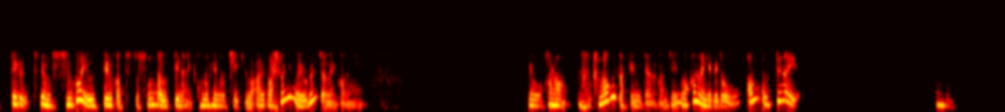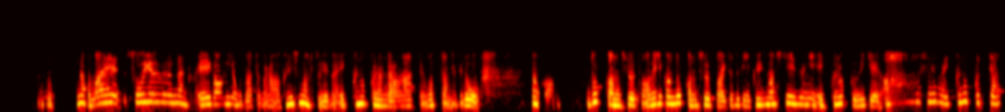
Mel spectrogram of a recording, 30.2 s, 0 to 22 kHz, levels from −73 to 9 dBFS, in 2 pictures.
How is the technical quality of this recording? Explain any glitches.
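The technical quality is limited: the speech is band-limited and roughened throughout by low-bitrate codec coding, and it is briefly smeared by six dropouts.

Throughout, the sound is muffled, slightly rough and synthetic, with nothing above 4 kHz. This is the G.729 codec at 8 kbit/s, which rebuilds speech from a filter model and sparse pulses, so the damage is plainly audible.

At 4.14, 11.36, 14.22, 17.93, 22.21 and 24.61 s, the sound briefly turns into a fading smear. These are VoIP packet losses concealed by the speech codec. The gaps are 30 ms at 4.14, 14.22, 22.21 and 24.61 s, and 60 ms at 11.36 and 17.93 s. The decoder extrapolates from its last frame, and the speech stays weak slightly beyond each gap, with the whole disturbance lasting about 0.11 s at 11.36 s.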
